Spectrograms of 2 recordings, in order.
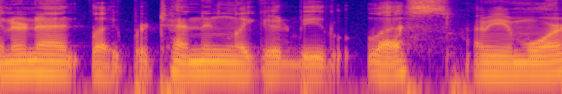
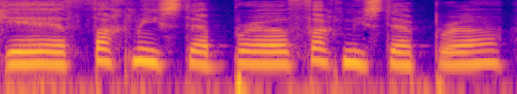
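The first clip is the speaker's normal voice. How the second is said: mock porn moan; 10 semitones higher than usual. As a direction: ham up a cheesy porn actress begging. Mocking porn actress lines.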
